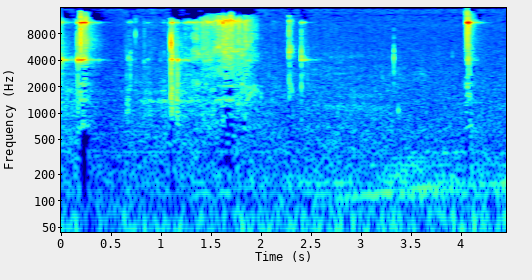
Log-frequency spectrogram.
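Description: Aluminium rods and a digital caliper clinking on a granite surface plate: a few sharp metallic taps that ring briefly, with a short scraping slide about a second in.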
